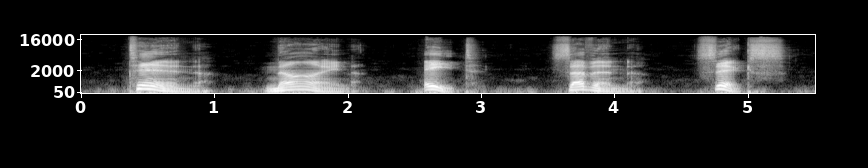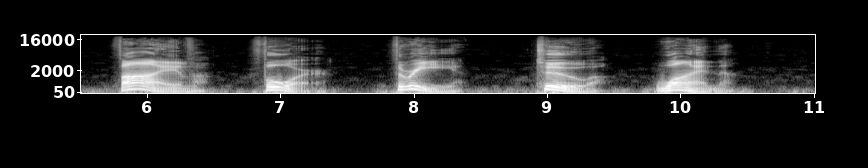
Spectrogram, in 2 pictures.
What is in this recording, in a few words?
Countdown From 10 Male Voice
